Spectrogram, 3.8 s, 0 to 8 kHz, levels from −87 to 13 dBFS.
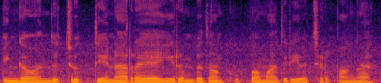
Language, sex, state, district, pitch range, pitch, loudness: Tamil, male, Tamil Nadu, Kanyakumari, 105-120 Hz, 110 Hz, -16 LUFS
